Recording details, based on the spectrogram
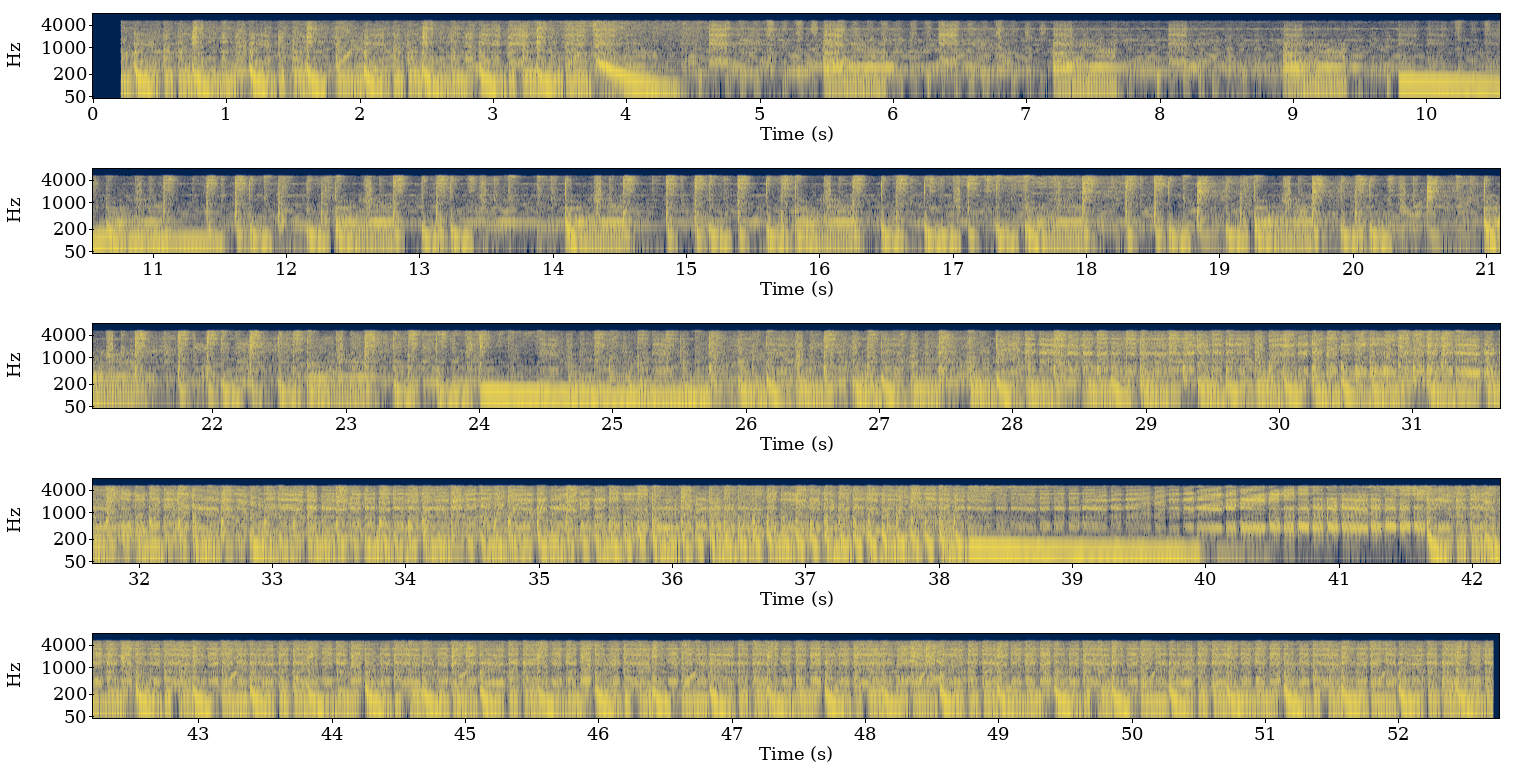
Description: live mix
It does sound like a Warp Brothers production.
